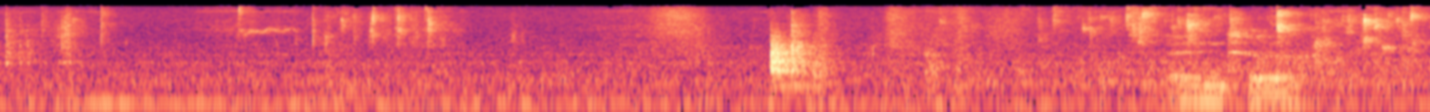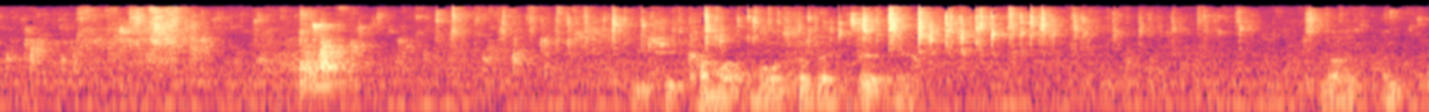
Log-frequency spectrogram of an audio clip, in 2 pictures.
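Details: Vigorous ear irrigation of a dog with deep black ear wax and discharge, otitis externa; splashing and gushing water in a small room as the ear canal is flushed to wash out debris.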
